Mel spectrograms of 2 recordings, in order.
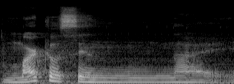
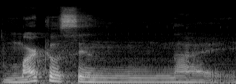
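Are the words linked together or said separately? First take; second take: linked; linked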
